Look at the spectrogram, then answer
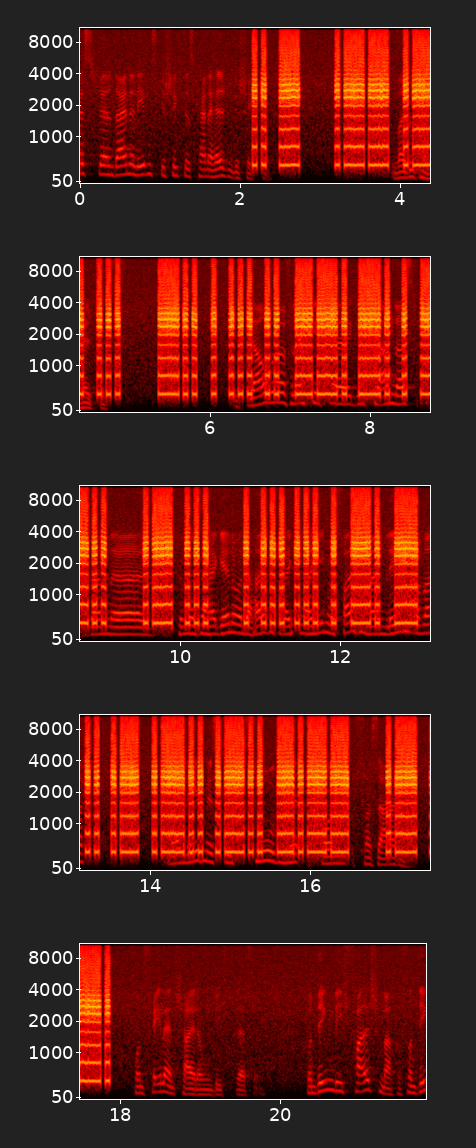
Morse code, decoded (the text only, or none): IT WAS DESIGNED AS ESSENTIALLY AN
